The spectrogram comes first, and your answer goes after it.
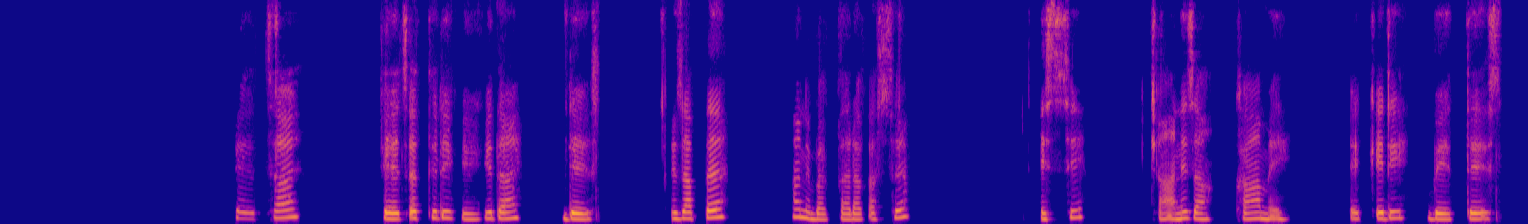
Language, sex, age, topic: Gamo, female, 18-24, government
